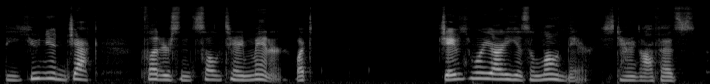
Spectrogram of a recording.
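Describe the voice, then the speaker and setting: Bright-voiced woman doing a let's play. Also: fairly high pitch. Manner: informal, reactive. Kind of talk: reading game text aloud with casual commentary.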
